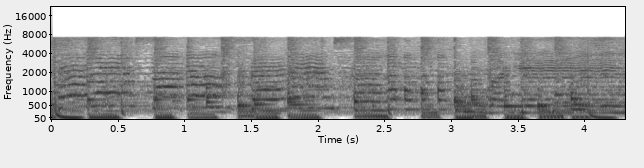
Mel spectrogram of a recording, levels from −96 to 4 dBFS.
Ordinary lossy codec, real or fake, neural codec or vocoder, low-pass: MP3, 48 kbps; real; none; 7.2 kHz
